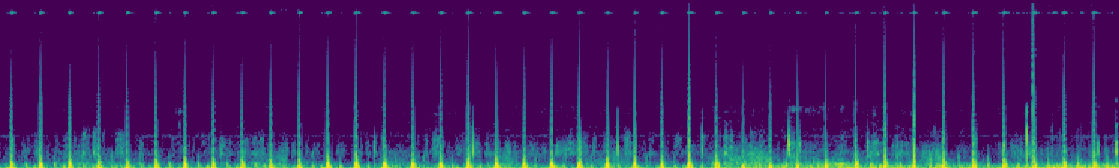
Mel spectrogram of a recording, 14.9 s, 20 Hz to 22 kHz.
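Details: Male's racing heartbeat during a 30-minute cardio workout, with heavy breathing: fast, regular thumping heartbeat at about 158 beats a minute over a steady low hum; exercise-induced tachycardia.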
